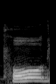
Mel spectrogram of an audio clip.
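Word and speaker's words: Pau: Genau, als da in Po, glaube ich, wird es ausgesprochen.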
